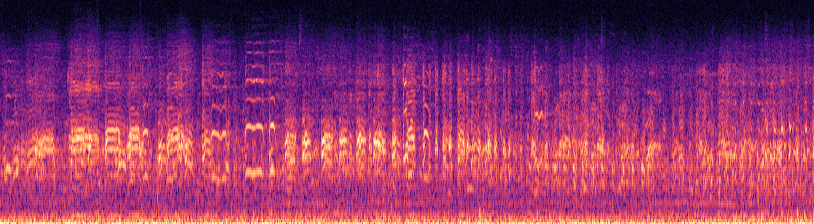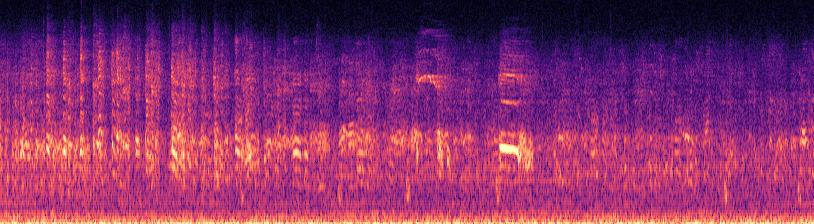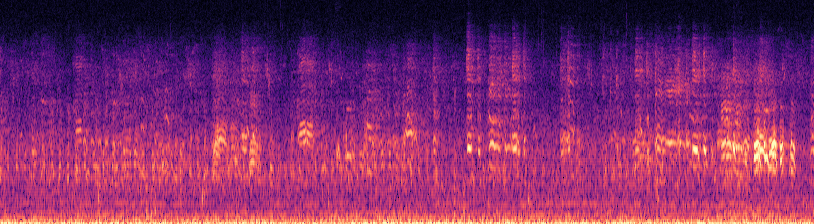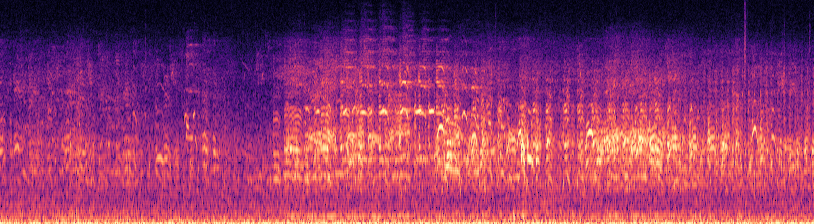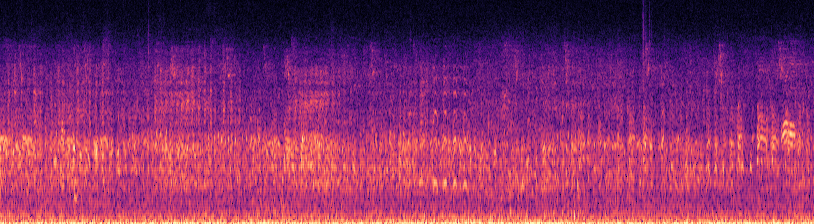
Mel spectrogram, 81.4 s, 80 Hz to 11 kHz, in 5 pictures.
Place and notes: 07:00 Berlin, Buch, Moorlinse - pond, wetland ambience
